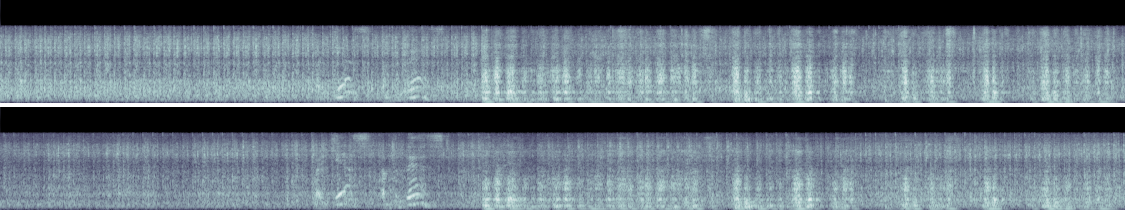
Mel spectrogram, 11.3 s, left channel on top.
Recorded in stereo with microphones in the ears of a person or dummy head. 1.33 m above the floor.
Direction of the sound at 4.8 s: 60° left (ahead or behind).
